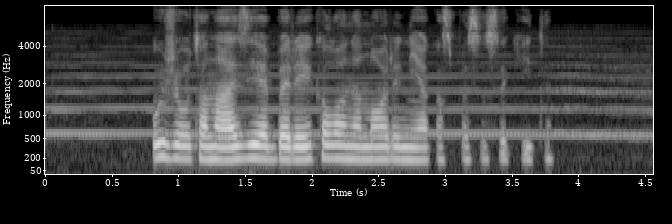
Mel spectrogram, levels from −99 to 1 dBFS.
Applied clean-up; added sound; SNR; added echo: none; Siren; 19 dB; none.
